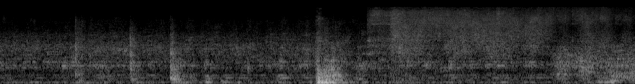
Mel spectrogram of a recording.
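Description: Water running from a tap, a steady rushing hiss, with a few soft knocks and one louder thump about three seconds in; the rush grows stronger and brighter just after the thump.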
